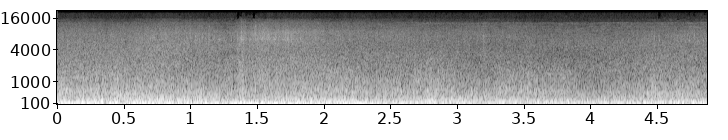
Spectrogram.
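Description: Sea waves wash and rumble low and steady around a small rowing boat, a soft continuous surf with a light swell midway and no voices.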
